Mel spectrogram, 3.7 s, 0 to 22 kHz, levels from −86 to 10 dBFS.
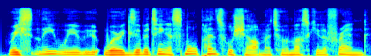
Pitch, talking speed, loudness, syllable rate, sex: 145 Hz, 195 wpm, -17 LUFS, 7.1 syllables/s, male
